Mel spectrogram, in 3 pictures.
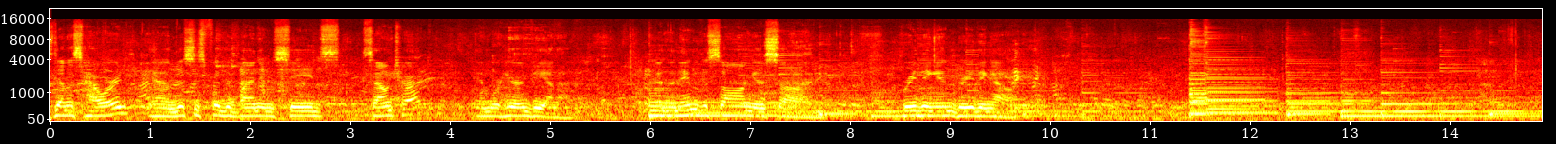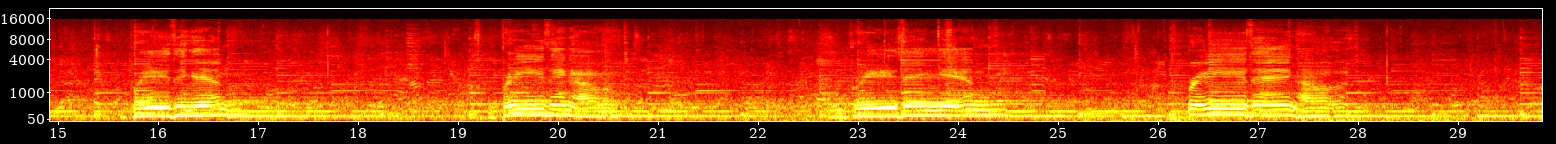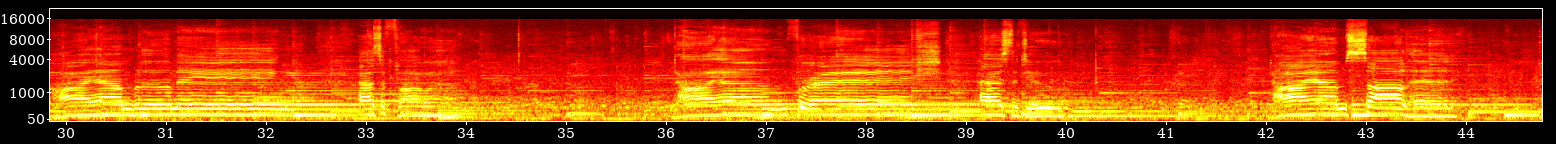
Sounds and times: Music: 5.9s - 44.7s.

